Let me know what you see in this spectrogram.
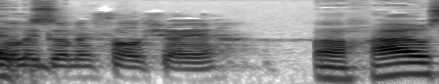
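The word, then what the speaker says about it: Solskjær: But Ole Gunnar, I can't pronounce it. Solskjaer. Can we say it for you? Yeah, say it. Ole Gunnar Solskjaer.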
